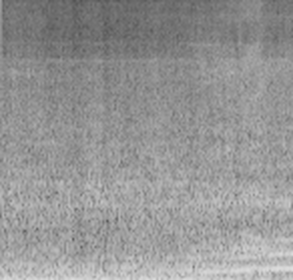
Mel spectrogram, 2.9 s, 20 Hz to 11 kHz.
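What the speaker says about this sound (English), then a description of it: "See if I can get y'all some quick pulls, just to see kind of like what it's like when I'm like driving and how the tires just spin out" A Chevrolet Camaro ZL1 on new tires pulls hard, its engine a loud, steady roar heard from inside that climbs in pitch toward the end as it accelerates, with no talking.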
